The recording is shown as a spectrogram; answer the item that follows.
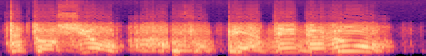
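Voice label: damaged water, mood high, French; War Thunder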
